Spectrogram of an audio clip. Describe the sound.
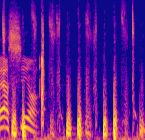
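A short spoken phrase leads into beatboxing, a voice mimicking drums with a steady run of punchy kick and snare bursts, fairly loud.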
